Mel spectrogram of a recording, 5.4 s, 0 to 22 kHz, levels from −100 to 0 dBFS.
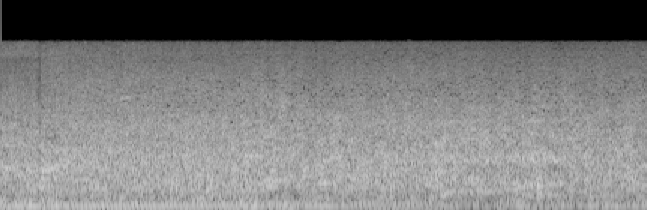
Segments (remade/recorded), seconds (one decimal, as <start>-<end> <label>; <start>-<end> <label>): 0.0-0.6 remade; 0.6-2.0 recorded; 2.0-2.9 remade; 2.9-3.7 recorded; 3.7-5.4 remade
